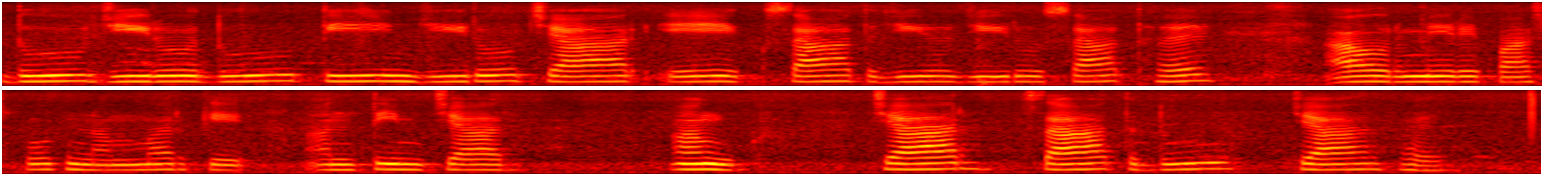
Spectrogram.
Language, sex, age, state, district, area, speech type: Hindi, female, 30-45, Uttar Pradesh, Mau, rural, read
